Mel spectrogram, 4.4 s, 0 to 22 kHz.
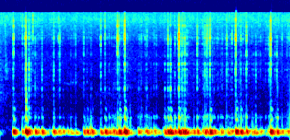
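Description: Long dark fingernails of both hands scratch the hollow metal mesh grille of a Blue Yeti Nano microphone. The result is a dense, continuous low rumbling scrape centered around 180 Hz, broken by quick bursts and faint bright ticks as the nails catch the mesh.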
